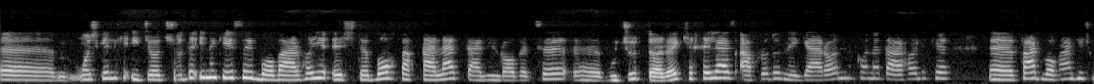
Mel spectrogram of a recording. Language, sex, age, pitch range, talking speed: Persian, female, 30-49, 210-290 Hz, 155 wpm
